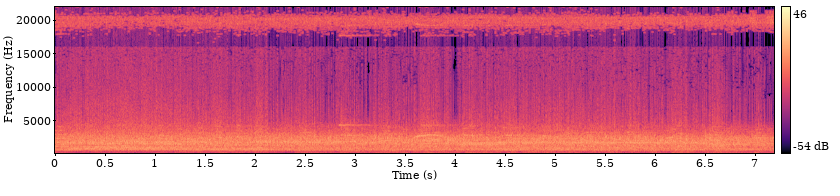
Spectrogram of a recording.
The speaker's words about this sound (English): Just listen to that crowd cheer Fred Allen as he leads his weekly parade to the old Town Hall.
